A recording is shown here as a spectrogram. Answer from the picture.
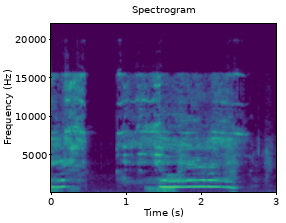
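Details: Pet dog Kiko, urged in Bengali by a woman to say "ma", answers with a long, steady, whistle-like howled note that sags in pitch at the end, after a shorter tonal yelp. Her speech comes before and after.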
